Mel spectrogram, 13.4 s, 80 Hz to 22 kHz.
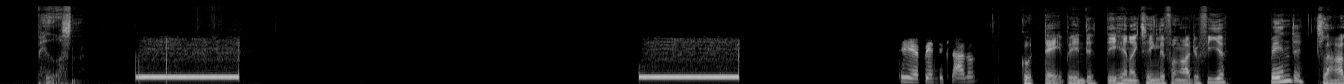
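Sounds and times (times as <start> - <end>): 
speech: 0.4 - 0.9, 9.0 - 13.4
ringing tone of an outgoing telephone call to a doctor: 1.4 - 2.4, 6.4 - 7.4.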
